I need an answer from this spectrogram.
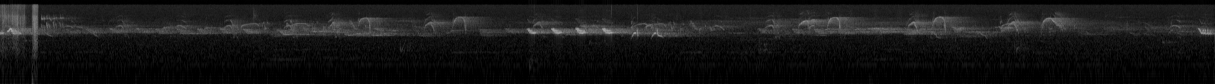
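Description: Small birds chirping and singing, many short rising-and-falling whistled notes overlapping one another, with a louder run of quick repeated notes about seven seconds in.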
